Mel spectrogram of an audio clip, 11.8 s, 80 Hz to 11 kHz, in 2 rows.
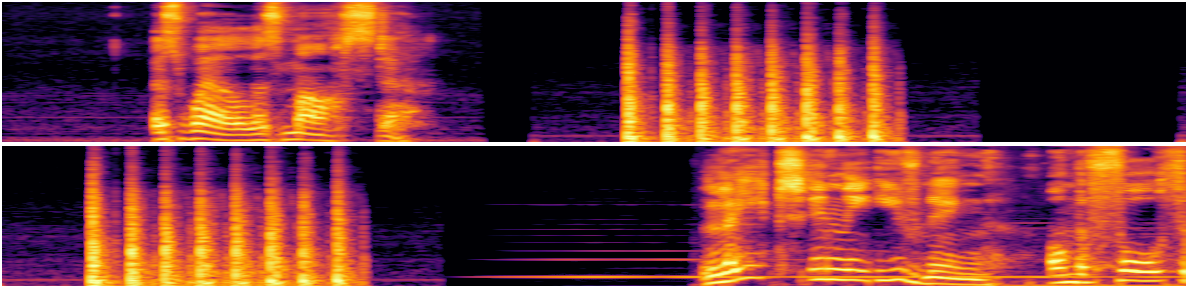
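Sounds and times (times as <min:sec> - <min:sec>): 
speech: 0:00.8 - 0:02.2, 0:09.4 - 0:11.8
loud heavy knocking on a door: 0:03.1 - 0:04.6, 0:06.4 - 0:07.8
low sustained tone: 0:08.3 - 0:11.8.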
